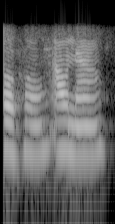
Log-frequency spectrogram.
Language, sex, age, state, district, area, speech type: Telugu, female, 30-45, Andhra Pradesh, Krishna, urban, conversation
